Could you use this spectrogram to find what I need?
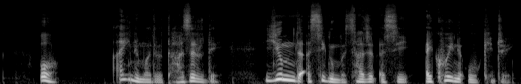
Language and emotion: Manipuri, surprised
